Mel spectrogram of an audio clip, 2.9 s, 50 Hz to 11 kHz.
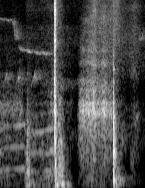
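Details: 1999 Daewoo Matiz with a new washer pump and the rear hose refitted. A short electric whirr of about half a second between clicks, spinning up cleanly with no strain. The washer pump is working.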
